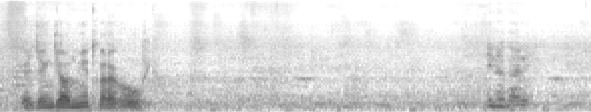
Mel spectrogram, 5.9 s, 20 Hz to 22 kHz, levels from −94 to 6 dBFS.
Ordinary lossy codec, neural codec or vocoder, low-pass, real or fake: none; vocoder, 44.1 kHz, 128 mel bands, Pupu-Vocoder; none; fake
